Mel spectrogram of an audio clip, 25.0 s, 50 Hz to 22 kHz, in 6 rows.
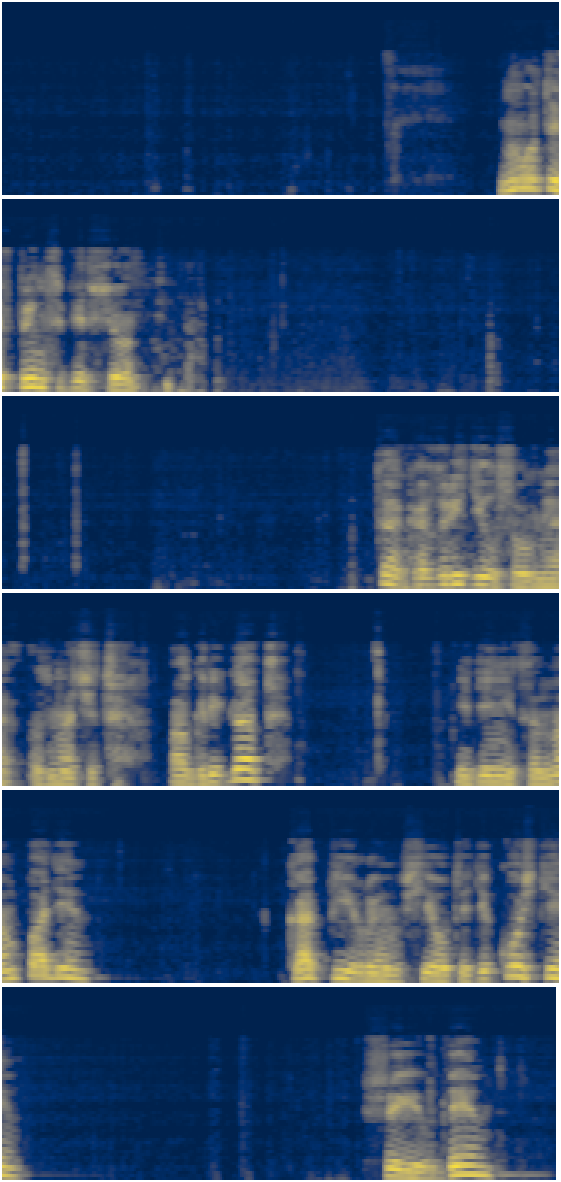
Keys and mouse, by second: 1.1-4.2 middle drag, 13.6-14.7 middle drag, 15.7 KP_1, 18.0-19.8 drag, 21.0-22.4 shift+drag, 24.1 shift+d, 24.6 click.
